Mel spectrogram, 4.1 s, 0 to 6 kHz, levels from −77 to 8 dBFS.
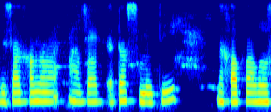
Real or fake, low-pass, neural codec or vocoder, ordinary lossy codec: fake; 5.4 kHz; codec, 16 kHz, 1 kbps, X-Codec, HuBERT features, trained on general audio; none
